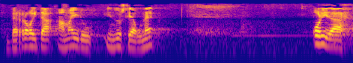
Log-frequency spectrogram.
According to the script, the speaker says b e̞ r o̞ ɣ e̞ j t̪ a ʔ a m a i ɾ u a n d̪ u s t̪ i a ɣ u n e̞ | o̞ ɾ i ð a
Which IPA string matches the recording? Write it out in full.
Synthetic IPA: b e̞ r o̞ ɣ e̞ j t̪ a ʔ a m a i ɾ u i n d̪ u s t̪ i a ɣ u n e̞ | o̞ ɾ i ð a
